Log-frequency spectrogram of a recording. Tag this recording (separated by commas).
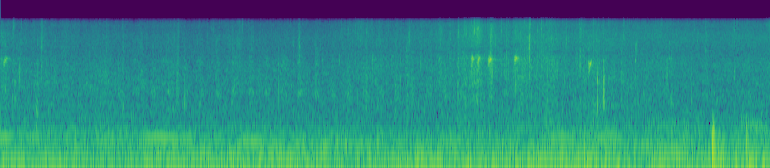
Animal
